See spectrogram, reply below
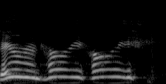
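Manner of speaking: loud, shrill screaming. Retelling calling someone outside to see the lights: retelling a scream. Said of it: "I'm screaming at the door".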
